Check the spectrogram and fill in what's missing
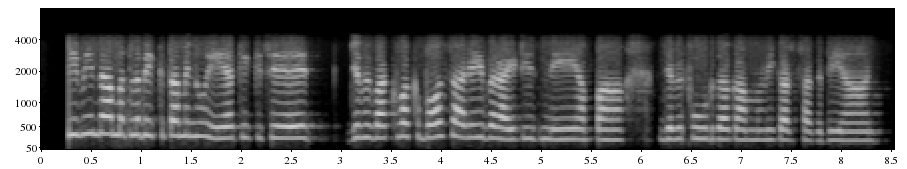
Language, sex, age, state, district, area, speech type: Punjabi, female, 30-45, Punjab, Patiala, urban, conversation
